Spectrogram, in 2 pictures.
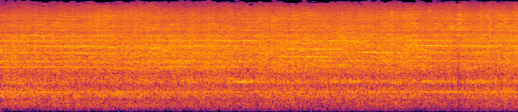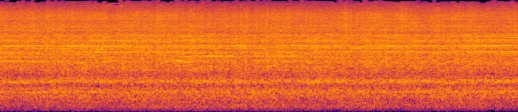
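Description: Freight train's cars rolling past: a loud, steady noise of steel wheels running on the rails, with a few thin, high, steady whining tones over it.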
